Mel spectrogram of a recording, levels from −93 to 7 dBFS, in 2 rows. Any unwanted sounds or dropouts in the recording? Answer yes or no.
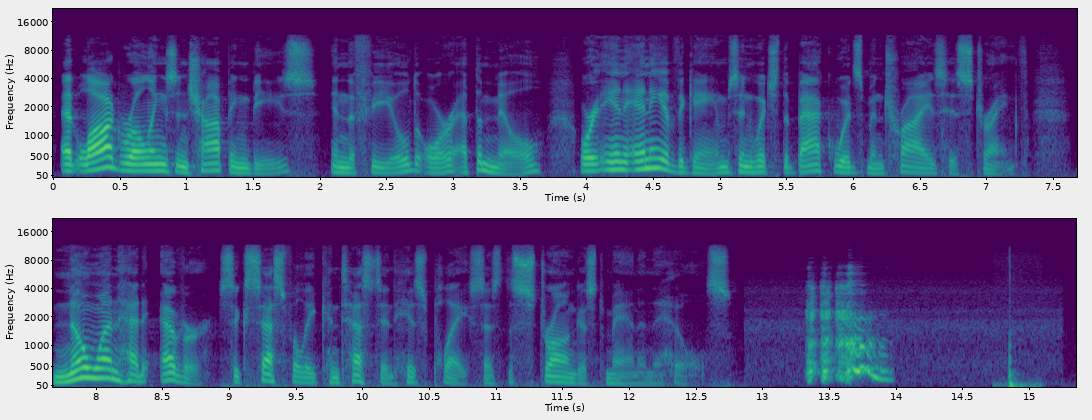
yes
